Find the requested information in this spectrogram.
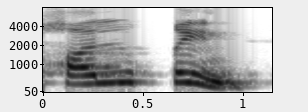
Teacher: یہاں پر دیکھیں خلقن، یہاں میں نے غنہ نہیں کیا، تنوین تھی لیکن میں نے غنہ نہیں کیا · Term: اظہار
